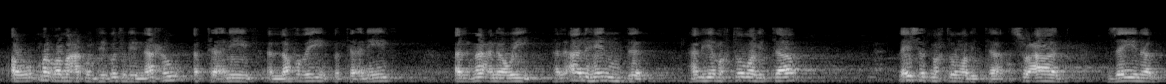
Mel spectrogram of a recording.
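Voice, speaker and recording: A man teaching a classroom lesson. He reads a text aloud slowly, then explains it and puts questions to his students. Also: fairly high pitch, fairly even intonation. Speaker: teacher of Arabic morphology. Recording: echoey, dull lo-fi classroom recording.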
